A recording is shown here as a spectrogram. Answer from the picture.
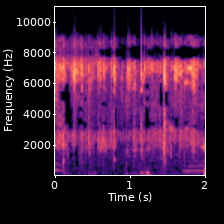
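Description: A horse walking slowly: a few soft, irregular hoof falls and small knocks of tack, with a voice starting to speak near the end.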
